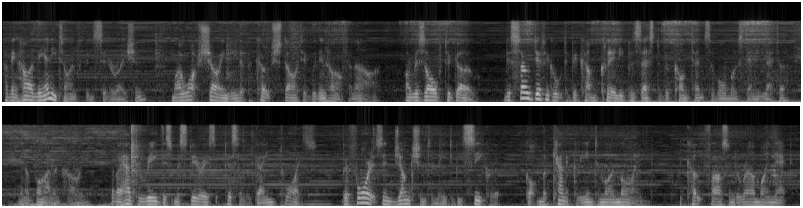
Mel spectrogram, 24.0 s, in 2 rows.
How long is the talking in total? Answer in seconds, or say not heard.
24 s.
